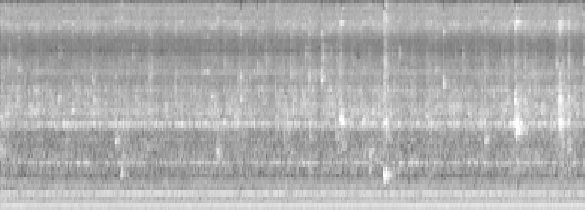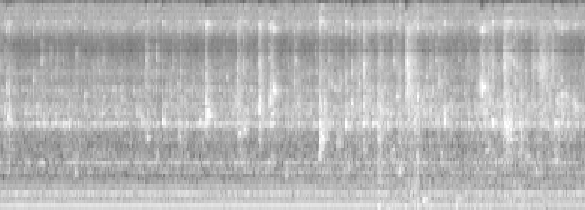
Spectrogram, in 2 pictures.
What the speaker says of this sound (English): You can see the water starting to go into my weir.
